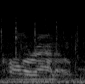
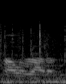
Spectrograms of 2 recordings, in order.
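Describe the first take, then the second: First: The ending sounds like 'addo'. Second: The ending sounds like 'otto'. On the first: This is how people from the state say it. "people from Colorado pronounce it Colorado. So instead of Otto, it's Addo" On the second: This is how people outside the state say it. "everyone outside of Colorado pronounces it Colorado"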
